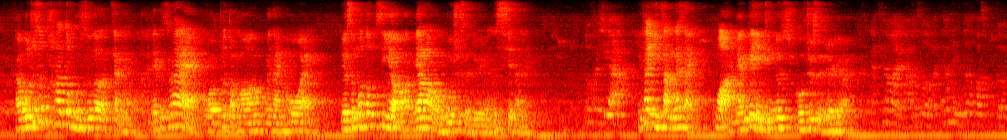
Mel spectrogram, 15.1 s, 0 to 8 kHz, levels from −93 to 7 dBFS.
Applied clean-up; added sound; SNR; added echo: none; none; none; reverberation time 0.9 s.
